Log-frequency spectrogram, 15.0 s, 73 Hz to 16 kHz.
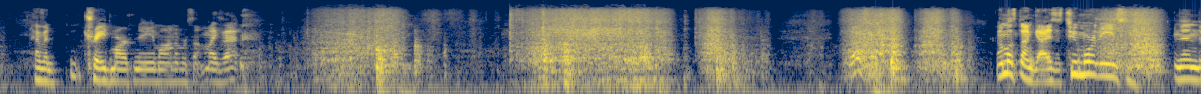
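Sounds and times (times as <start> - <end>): metal bin scraping on concrete: 3.7 - 5.6, 6.3 - 12.3, 13.5 - 15.0.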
